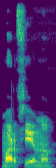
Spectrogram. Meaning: morpheme
- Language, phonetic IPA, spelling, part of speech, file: Russian, [mɐrˈfʲemə], морфема, noun, Ru-морфема.ogg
